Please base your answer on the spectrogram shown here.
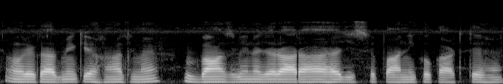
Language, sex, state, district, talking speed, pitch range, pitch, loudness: Hindi, male, Jharkhand, Deoghar, 200 wpm, 115-120 Hz, 120 Hz, -18 LUFS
